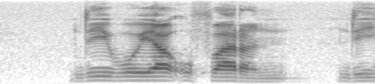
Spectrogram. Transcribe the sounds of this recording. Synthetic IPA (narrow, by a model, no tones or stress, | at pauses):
ndiβɔjaʔufaɾa | ndi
